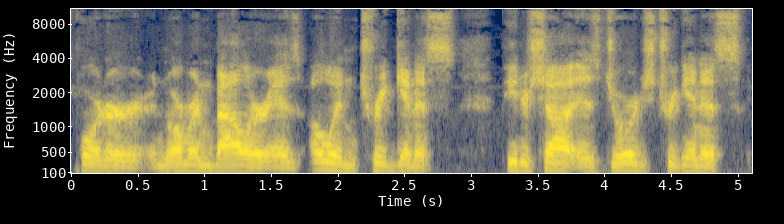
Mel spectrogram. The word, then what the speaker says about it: Tregennis: to correct you but it's a hard G so it's trigonis Ennis okay maybe that's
